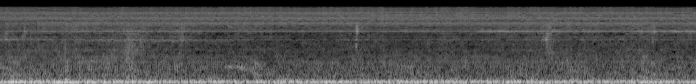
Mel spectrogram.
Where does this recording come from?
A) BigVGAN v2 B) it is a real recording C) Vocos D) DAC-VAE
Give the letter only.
C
